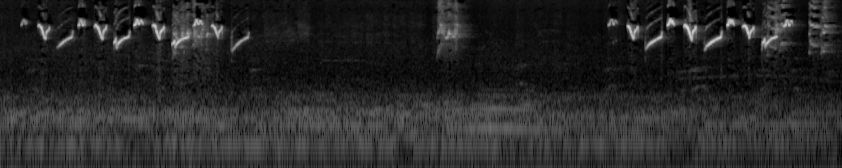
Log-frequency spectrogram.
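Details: Lure song of a cinereous tit, used to stimulate other birds into song. Piercing whistled phrases repeat briskly, about two per second, in two bouts separated by a quiet gap with a soft rustle.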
